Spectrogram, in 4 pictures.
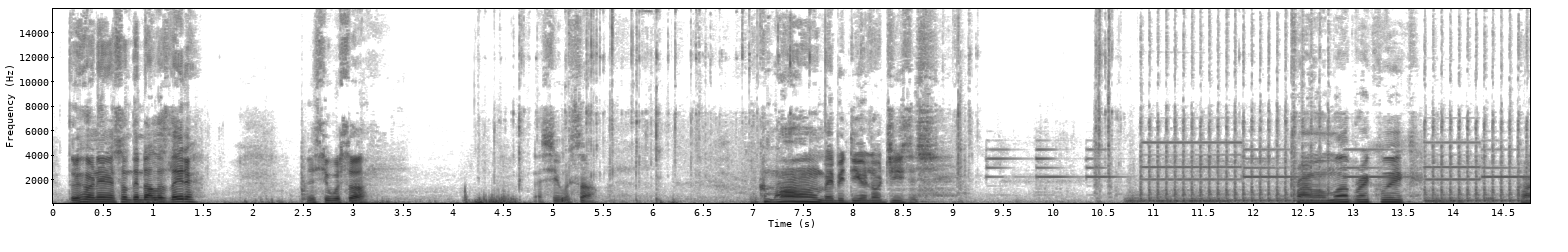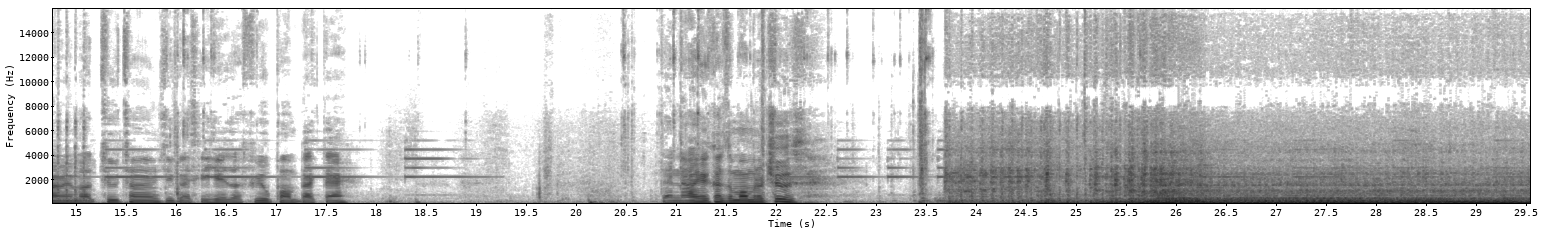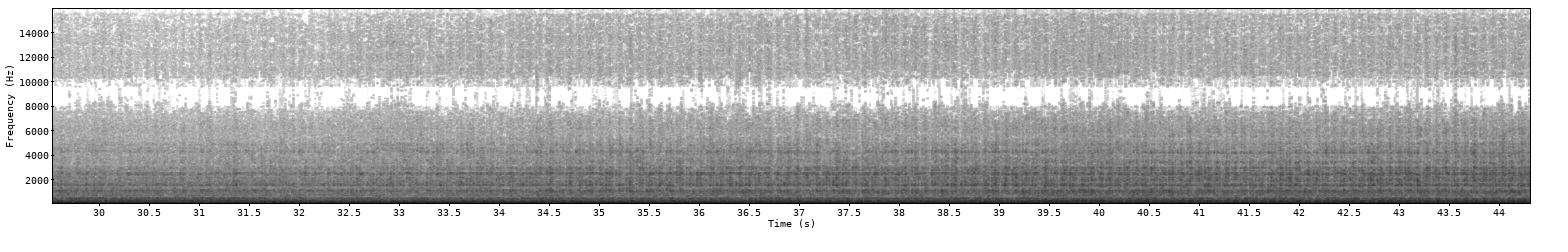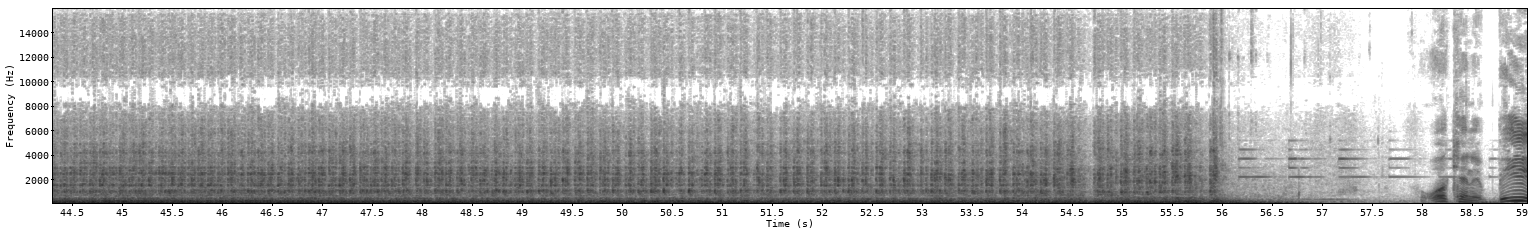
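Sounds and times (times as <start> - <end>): car engine starting and idling: 20.5 - 59.0.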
